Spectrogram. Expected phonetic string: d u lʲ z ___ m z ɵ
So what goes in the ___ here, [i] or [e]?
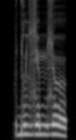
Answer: e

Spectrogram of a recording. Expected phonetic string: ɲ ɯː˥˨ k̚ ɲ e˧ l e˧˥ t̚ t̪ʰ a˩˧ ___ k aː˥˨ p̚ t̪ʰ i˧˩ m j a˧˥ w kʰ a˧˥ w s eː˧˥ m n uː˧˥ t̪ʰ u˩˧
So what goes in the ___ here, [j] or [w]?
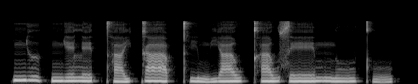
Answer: j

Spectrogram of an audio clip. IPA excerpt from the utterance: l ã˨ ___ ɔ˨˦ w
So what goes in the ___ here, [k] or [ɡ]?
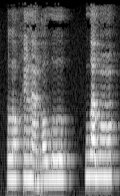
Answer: ɡ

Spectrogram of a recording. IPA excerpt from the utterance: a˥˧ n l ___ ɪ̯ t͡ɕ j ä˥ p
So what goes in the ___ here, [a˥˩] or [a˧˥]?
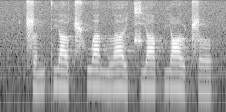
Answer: a˥˩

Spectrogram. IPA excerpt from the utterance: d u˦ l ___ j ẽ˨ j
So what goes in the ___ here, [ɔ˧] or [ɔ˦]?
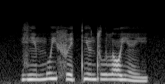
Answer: ɔ˧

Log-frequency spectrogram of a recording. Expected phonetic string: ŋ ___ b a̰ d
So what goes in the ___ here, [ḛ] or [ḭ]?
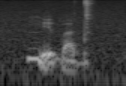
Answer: ḛ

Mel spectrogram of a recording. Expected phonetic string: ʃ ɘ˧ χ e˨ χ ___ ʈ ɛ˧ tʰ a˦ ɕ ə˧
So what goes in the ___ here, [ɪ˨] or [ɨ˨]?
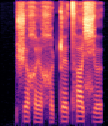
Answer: ɪ˨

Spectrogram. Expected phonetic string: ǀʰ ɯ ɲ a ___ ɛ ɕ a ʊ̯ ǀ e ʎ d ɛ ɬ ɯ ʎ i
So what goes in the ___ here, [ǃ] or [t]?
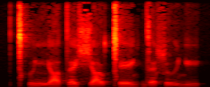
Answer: t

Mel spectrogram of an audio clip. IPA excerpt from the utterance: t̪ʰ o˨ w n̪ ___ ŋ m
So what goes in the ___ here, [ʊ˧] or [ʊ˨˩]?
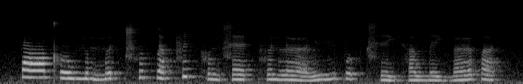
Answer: ʊ˨˩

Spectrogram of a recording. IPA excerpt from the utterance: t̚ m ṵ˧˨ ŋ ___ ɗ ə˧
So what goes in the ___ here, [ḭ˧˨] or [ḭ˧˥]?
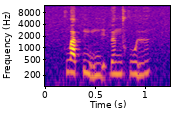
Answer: ḭ˧˨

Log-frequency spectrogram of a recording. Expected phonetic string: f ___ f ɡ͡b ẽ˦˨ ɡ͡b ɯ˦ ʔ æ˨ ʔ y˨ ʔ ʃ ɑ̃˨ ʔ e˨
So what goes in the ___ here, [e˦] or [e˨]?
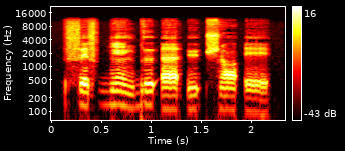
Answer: e˨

